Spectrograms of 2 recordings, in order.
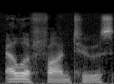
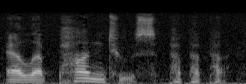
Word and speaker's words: elephantus: And then finally, the PH is like a P, as in put. It's never pronounced f, as it is in English, often. So instead of saying elephantus, it would be elepantus.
